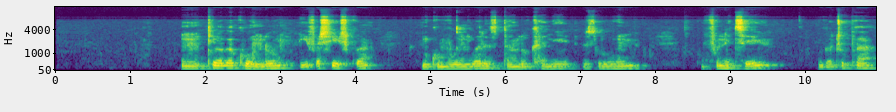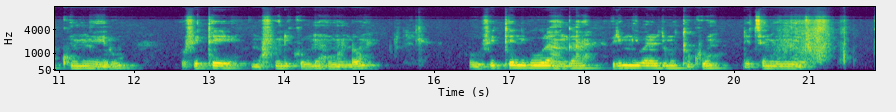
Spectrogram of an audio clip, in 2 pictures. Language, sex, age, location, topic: Kinyarwanda, male, 18-24, Huye, health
